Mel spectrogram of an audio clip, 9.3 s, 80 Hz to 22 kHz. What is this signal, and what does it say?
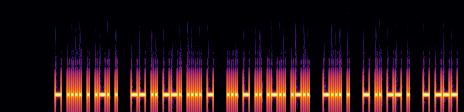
Morse code, heard as a keyed tone, about 30 wpm, 700 Hz. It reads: THERE MIGHT STILL BE TIME TO
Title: Sentences from Top 1100 Words 30wpm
